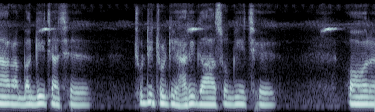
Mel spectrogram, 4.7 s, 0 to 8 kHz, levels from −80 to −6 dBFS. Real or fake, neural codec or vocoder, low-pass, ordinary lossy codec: fake; vocoder, 44.1 kHz, 128 mel bands every 512 samples, BigVGAN v2; 7.2 kHz; none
